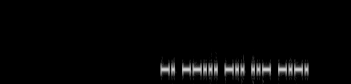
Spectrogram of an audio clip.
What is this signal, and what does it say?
Morse code, heard as a keyed tone, about 47 wpm, 700 Hz. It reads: N7DUC
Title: USA Call Signs - 5 Characters - Repeated 3x - 45wpm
